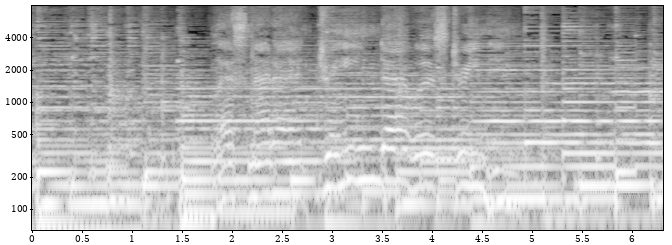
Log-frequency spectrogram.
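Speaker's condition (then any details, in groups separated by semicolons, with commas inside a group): No condition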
